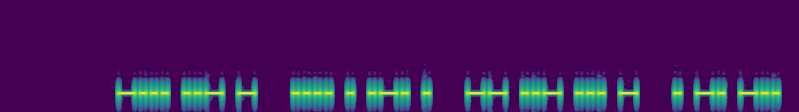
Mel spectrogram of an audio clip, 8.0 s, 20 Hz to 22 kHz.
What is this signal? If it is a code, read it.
Morse code, heard as a keyed tone, about 22 wpm, 700 Hz. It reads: BUT HERE MUST END
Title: Sentences from Top 1000 Words - Review Part 1 - 22wpm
